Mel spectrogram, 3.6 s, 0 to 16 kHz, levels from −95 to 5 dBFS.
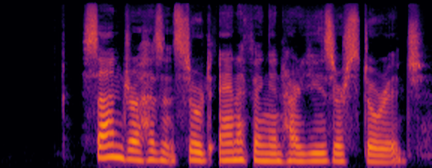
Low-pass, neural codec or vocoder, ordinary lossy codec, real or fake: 14.4 kHz; vocoder, 44.1 kHz, 128 mel bands, Pupu-Vocoder; none; fake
